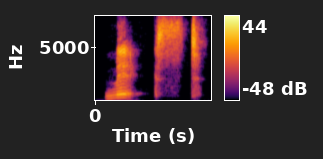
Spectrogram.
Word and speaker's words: mixed: Now, Luis, with these EDs that we have here, they're actually pronounced as if they were T's, okay? So we've got mist, mixed, mist.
